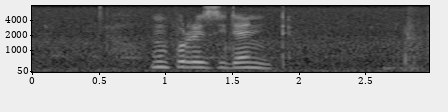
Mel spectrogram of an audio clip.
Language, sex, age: Tswana, female, 20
